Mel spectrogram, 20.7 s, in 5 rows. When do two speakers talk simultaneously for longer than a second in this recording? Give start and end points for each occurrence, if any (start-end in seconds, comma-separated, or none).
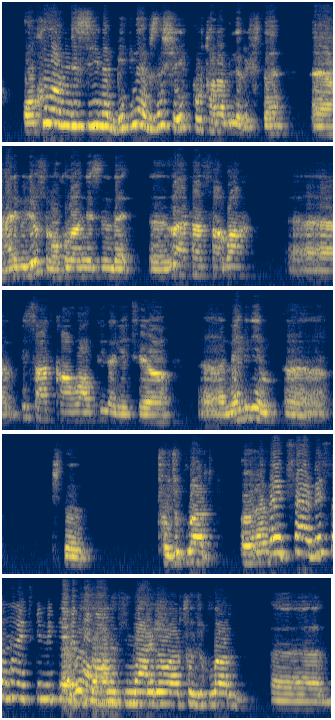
17.3-18.6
